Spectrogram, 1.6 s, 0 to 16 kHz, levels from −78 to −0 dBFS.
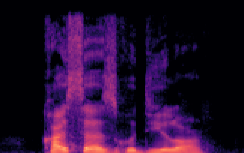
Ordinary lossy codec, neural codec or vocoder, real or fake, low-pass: none; none; real; 14.4 kHz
